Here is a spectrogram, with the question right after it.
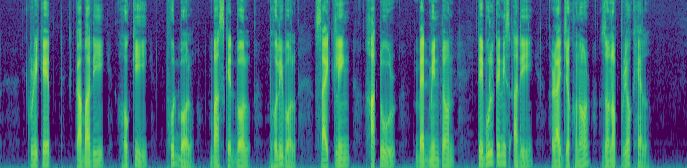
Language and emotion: Assamese, neutral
